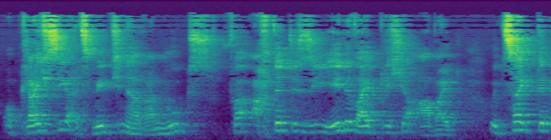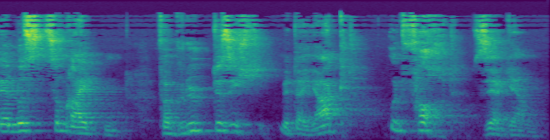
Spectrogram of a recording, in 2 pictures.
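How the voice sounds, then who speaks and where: A male storyteller reads a fairy tale aloud at an unhurried pace, his pitch moving lively through the sentences. The recording is heavily echoey, as if captured from across a bare room. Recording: echoey room, far from the mic.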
